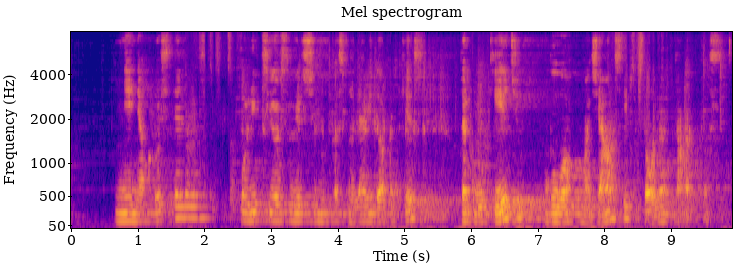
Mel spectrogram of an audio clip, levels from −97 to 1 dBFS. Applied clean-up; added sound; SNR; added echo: neural separator model SepFormer DNS4.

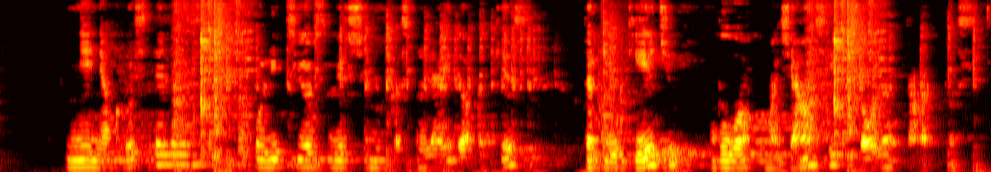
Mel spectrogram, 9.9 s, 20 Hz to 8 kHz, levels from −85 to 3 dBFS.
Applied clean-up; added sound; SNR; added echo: classical method WPE with log-MMSE.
